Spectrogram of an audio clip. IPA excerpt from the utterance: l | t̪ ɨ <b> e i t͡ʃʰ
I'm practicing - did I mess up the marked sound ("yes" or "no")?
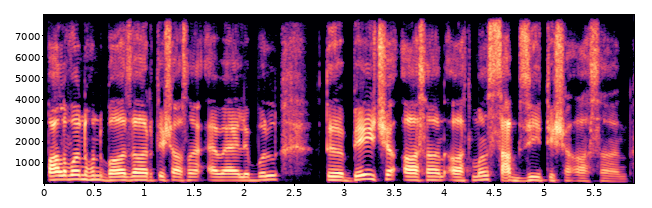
no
